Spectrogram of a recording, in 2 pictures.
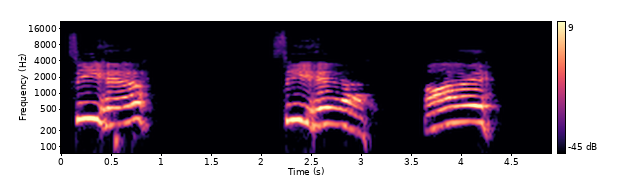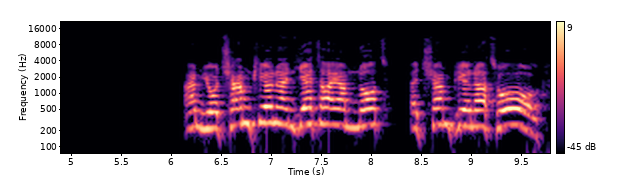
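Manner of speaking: loud, grand theatrical declaiming; Shakespearean actor. Acted. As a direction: declaim it like an old stage hero. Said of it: "Shakespearean era sports star".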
